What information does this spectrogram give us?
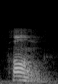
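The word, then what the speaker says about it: Küng: And so I have here a book in my hand by Hans, I believe it's Kuhn. If I mispronounce it, I'm sorry about that. Kung. I'm not good with these words. Hans Kung. Is that right?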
